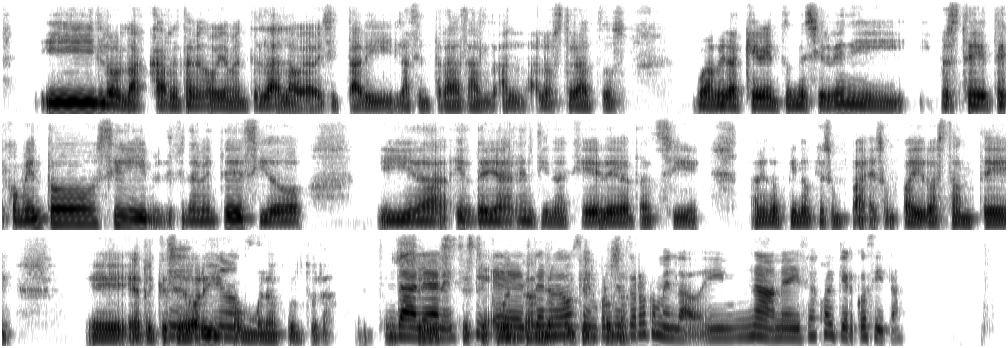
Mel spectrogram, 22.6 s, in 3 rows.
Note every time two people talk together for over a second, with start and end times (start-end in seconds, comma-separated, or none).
17.9-19.8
